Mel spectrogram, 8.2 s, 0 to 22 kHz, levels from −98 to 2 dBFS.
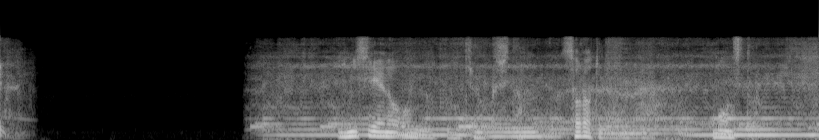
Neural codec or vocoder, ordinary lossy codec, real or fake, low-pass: codec, 24 kHz, 6 kbps, HILCodec; none; fake; 7.2 kHz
